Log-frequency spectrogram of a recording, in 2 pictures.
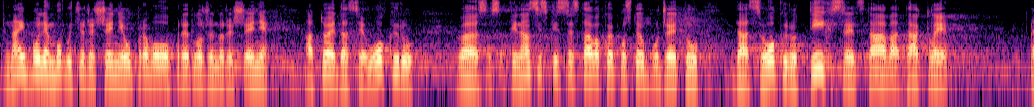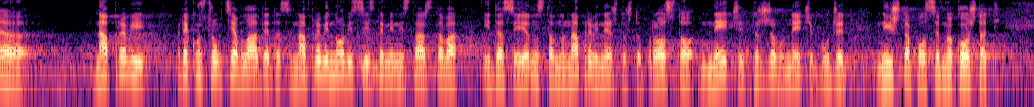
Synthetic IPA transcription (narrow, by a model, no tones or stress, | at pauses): najbo̞ʎemo̞ɡut͡ɕe̞ɾje̞ʃe̞ːɲeupɾaʋoo̞ʋo̞pɾe̞d̪lˠo̞ʒe̞no̞ɾe̞ʃe̞ːɲe̞ | at̪o̞je̞d̪ase̞uo̞kʋiɾu | finantsiskixsɾet̪st̪aːʋako̞jepost̪o̞jubud͡ʒe̞t̪u | d̪ase̞uo̞kʋiɾut̪iːxsɾet̪st̪aːʋad̪akle̞ | napɾaʋi | ɾe̞ko̞nst̪ɾukt̪sijaʋlˠaːd̪e̞d̪ase̞napɾaʋino̞ʋisist̪e̞mːinist̪aɾst̪aʋaid̪ase̞jed̪no̞st̪aʋno̞napɾaʋine̞ʃt̪o̞ʃt̪o̞pɾo̞st̪o̞ne̞ːt͡ɕe̞d̪r̩ʒaʋune̞ːt͡ɕe̞bud͡ʒe̞t̪ | niʃt̪apo̞ːse̞bno̞ko̞ʃt̪at̪i̥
